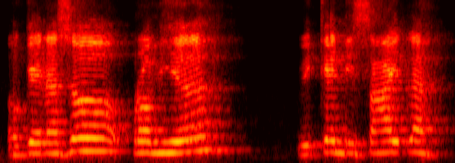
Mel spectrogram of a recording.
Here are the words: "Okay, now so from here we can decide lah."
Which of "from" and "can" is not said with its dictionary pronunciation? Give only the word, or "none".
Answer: from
